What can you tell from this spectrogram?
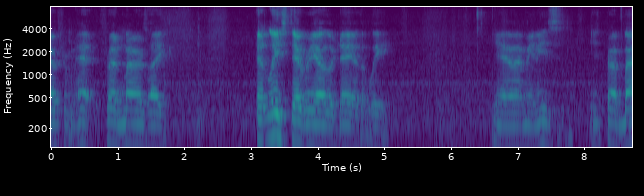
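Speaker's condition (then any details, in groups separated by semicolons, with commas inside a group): Brain injury; beating, permanent dizziness, irreversible deterioration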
